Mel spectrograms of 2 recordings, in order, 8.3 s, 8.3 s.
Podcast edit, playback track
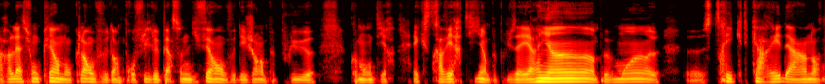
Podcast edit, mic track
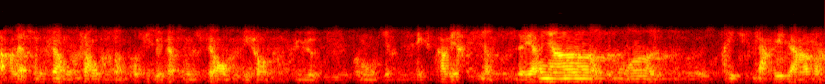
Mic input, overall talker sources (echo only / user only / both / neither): echo only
